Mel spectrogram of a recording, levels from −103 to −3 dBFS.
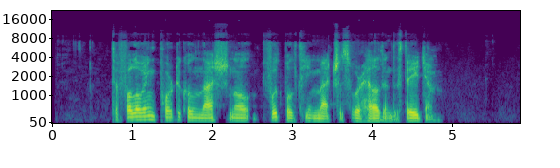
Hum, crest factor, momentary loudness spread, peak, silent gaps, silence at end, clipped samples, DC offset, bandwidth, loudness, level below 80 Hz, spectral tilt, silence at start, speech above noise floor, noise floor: none; 20 dB; 7 LU; -2 dBFS; none; 1.05 s; under 0.1%; under 0.1%; 9.6 kHz; -21 LUFS; -62 dBFS; -5.5 dB/octave; 0.75 s; 54 dB; -74 dBFS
